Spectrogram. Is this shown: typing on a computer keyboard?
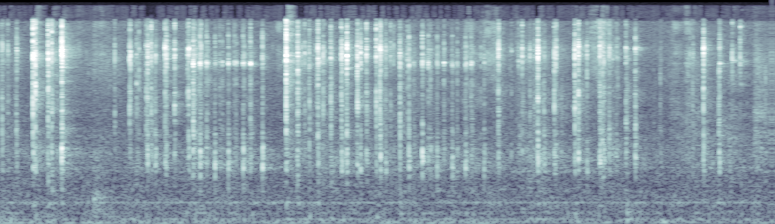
yes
